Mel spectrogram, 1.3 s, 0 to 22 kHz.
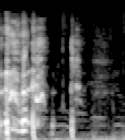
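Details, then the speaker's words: Acted comedic cough: a quick run of three or four short, forceful coughs from an adult man claiming a cold all year round, fading toward the end. "अबे भाई मुझे तो साल के 12 महीने जुकाम रहता है। पता नहीं क्या दिक्कत है।"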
